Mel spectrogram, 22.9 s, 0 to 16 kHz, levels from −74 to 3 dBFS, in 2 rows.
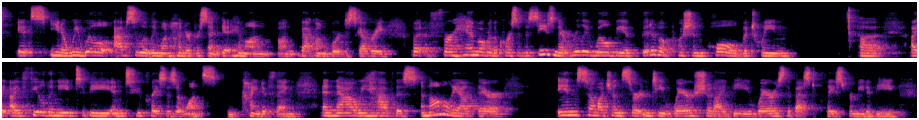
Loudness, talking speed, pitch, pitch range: -19 LUFS, 205 wpm, 175 Hz, 160-195 Hz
